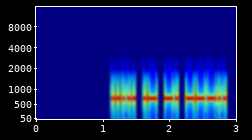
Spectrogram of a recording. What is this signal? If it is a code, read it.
Morse code, heard as a keyed tone, about 30 wpm, 700 Hz. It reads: 5AN8
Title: Common Cut Numbers - 4-Digit 30wpm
